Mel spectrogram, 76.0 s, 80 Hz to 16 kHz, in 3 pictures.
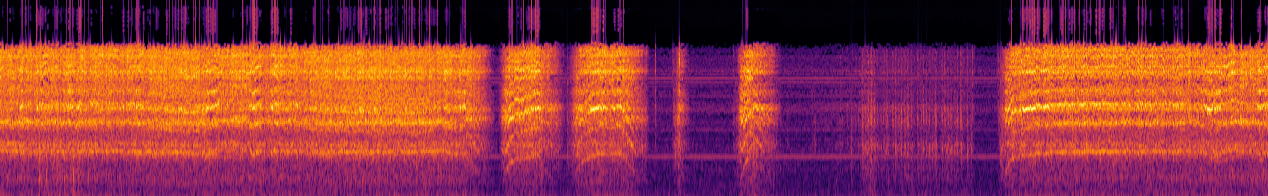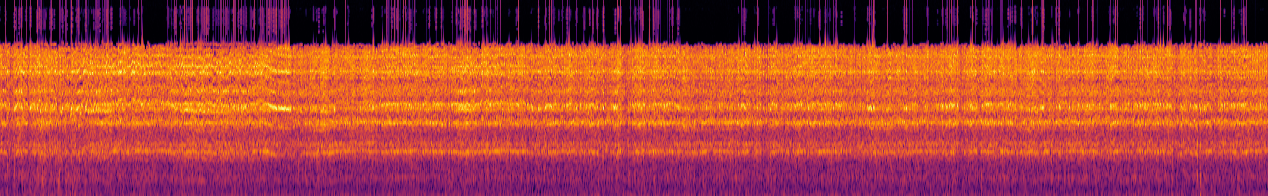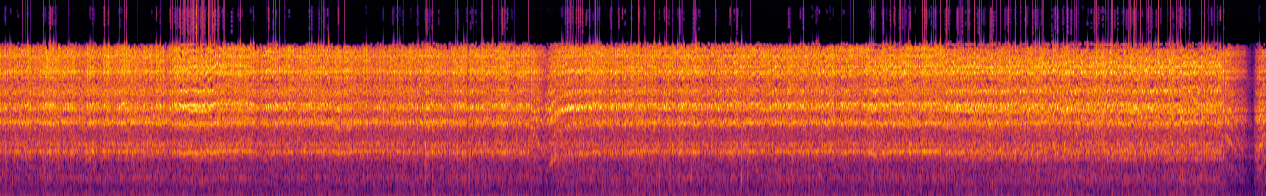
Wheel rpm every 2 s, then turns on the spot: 230, 230, 230, 220, 180, 100, 60, 30, 10, 30, 170, 230, 230, 230, 220, 210, 230, 230, 230, 230, 230, 230, 230, 230, 230, 240, 230, 220, 230, 230, 210, 210, 240, 230, 230, 210, 210, 160.
12-14 16-20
